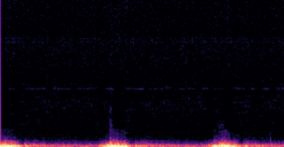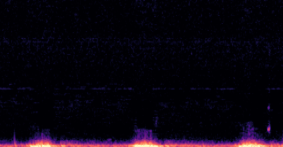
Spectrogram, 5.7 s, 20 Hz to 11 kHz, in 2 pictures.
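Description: Regular low heartbeats near 57 a minute, each with a drawn-out whooshing sound, a pathological murmur signalling heart disease.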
